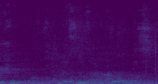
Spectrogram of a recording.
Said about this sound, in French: Ça résonne. Alors, vous entendez trop. Ça va. Bon, ils entendent bien. Il y a un écho. Donc. C'est l'écho divin.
